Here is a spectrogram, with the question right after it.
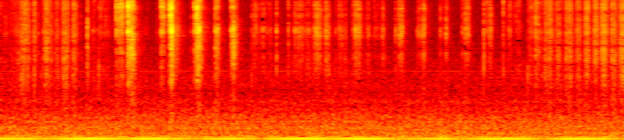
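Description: Long nails scratch a small, solid orange bath bomb with a green stripe, making soft, bright, irregular scraping strokes. The scratches sit over a steady low hum, with a few slightly louder strokes in the first two seconds.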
